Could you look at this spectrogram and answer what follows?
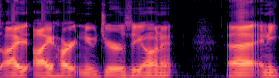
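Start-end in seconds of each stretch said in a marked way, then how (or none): none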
